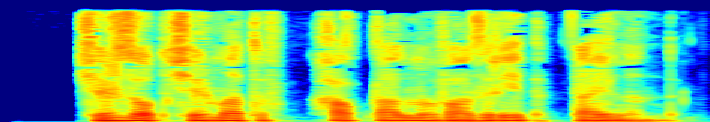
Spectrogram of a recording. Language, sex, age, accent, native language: Uzbek, male, 12-17, Toshkent shahri, Uzbek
